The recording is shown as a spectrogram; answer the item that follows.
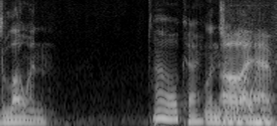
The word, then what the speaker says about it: Lohan: i think there's um lindsay lohan it pronounces her name different than people think so that's a topic that's exciting that is exciting it's not that i thought it was bigger she just says lowen oh okay lindsay i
